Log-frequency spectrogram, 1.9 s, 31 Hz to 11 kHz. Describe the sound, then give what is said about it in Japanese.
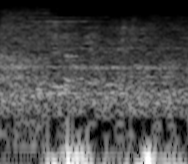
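An electric train pulls into platform 2 of a station as a limited express bound for Toyohashi. It makes a steady, broad roar of wheels and motors, with a few heavier rumbling surges. “2番線に電車が参ります。”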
